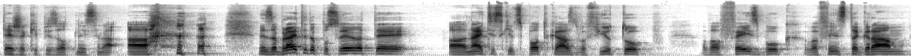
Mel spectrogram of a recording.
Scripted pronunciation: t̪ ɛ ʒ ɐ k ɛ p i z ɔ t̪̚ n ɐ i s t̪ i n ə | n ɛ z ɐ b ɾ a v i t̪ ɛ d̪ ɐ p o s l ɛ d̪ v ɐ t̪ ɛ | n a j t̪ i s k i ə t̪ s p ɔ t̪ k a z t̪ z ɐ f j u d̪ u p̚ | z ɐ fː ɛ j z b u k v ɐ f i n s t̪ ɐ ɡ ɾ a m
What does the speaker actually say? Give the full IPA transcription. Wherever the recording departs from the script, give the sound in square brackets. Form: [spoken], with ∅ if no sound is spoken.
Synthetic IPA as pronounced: t̪ ɛ ʒ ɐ k ɛ p i z ɔ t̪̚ n ɐ i s t̪ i n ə | n ɛ z ɐ b ɾ a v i t̪ ɛ d̪ ɐ p o s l ɛ d̪ v ɐ t̪ ɛ | n a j t̪ i s k i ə t̪ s p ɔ t̪ k a [s] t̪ [v] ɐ f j u [t̪] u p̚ | [v] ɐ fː ɛ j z b u k v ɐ f i n s t̪ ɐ ɡ ɾ a m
